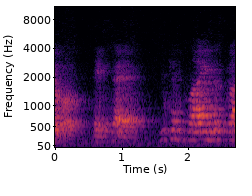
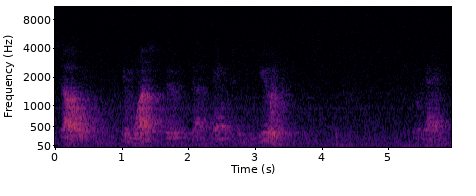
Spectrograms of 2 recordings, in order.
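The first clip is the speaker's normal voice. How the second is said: usual speaking voice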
